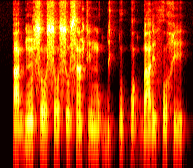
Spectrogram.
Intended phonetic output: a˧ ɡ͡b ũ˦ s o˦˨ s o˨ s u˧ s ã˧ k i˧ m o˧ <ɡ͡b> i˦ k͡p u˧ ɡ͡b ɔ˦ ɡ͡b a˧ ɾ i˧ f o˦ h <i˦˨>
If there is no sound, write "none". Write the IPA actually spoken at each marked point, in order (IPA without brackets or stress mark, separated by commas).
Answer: ɡ͡b, i˦˨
